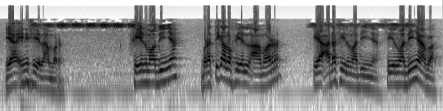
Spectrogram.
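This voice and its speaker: A man's voice: a little high, expressive, normal speed, slight background noise. Indonesian man teaching, repetitive and questioning. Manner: repeats words and asks students questions. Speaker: Arabic teacher. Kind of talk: classroom lesson.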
